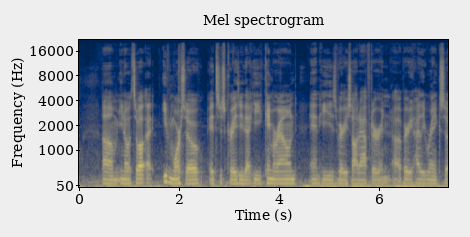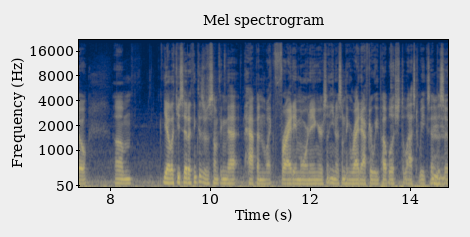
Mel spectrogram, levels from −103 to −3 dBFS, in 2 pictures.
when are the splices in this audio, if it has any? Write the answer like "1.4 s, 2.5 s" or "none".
4.6 s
